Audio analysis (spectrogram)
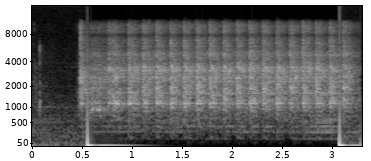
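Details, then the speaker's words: VW Mk4 Golf cranked after 9 months parked, with a new battery and fresh gas: the starter spins steadily but the engine never catches; the fuel pump was found toasted and leaking fuel. "so it's one of these fuel pumps bet all right we got the old pump right here as you can see it was toasted"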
